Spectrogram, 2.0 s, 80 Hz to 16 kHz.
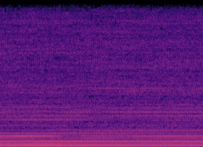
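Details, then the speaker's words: Steady, unchanging buzz with hard hum from an HP 8901B modulation analyzer on 230–240 V mains whose display flickers and fails to start; power supply fault, capacitors suspected gone, no smoothing, AC coming straight through. "but it does sound like a power supply problem sounds like caps are gone it's just no smoothing"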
